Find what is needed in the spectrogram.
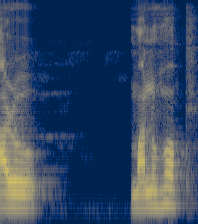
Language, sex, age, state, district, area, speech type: Assamese, male, 45-60, Assam, Golaghat, urban, spontaneous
